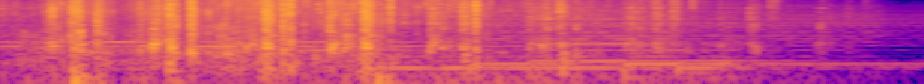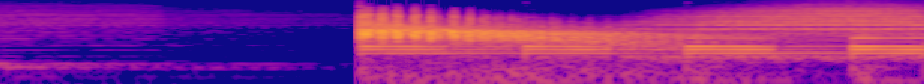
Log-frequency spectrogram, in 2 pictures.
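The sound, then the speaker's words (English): Horse hooves trot in a steady clip-clop rhythm, loud at first, then fade into silence before a bright chiming melody begins. “And trot, canter, and gallop are all types of gaits. A gait is how a horse moves and how fast.”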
